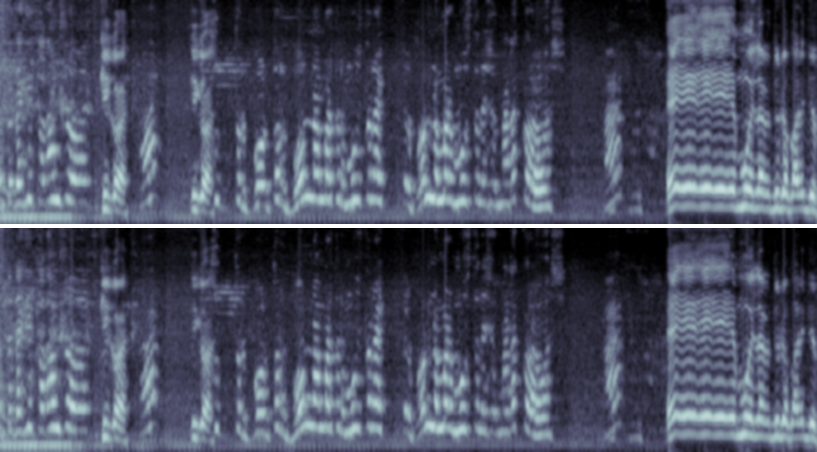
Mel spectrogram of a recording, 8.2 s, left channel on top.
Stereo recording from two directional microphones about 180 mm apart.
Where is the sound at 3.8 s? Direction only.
20° right (ahead or behind).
